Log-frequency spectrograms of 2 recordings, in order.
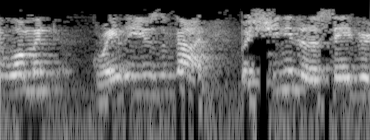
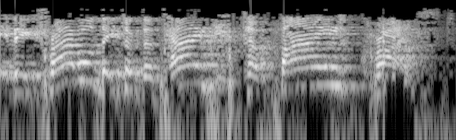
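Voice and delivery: higher-pitched, driving sermon delivery; fervent preaching; 5 semitones higher than usual. Real, not acted. Preacher urging the congregation on the wise men's journey, fervent preaching. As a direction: preach it insistently, pitched up, easing down at the end.

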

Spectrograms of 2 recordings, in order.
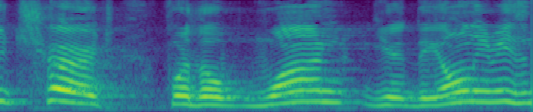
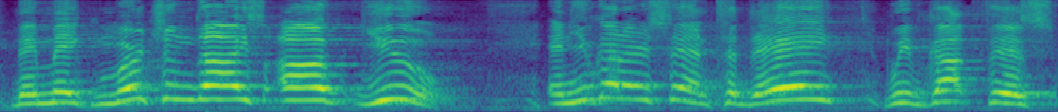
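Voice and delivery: preach; 5 semitones higher, 6 dB louder than usual. Acted. Pastor to congregation, preaching hard and loud. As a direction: pound each question home from the pulpit.

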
